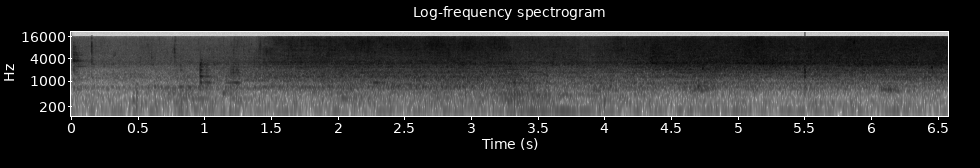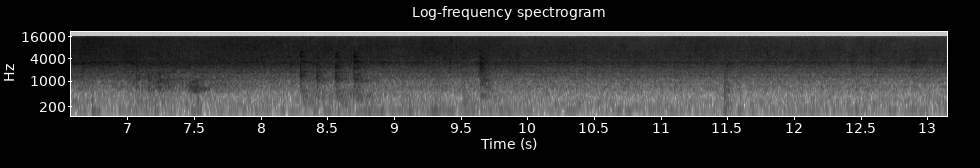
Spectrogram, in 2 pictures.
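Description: Seared pork cubes scraped from a frying pan into a hot cast iron Dutch oven of onions, setting off a loud sizzle about a second and a half in. The sizzle slowly eases off while the meat is stirred with a wooden spoon, with a few short clicks and scrapes of the spoon against the pot.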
